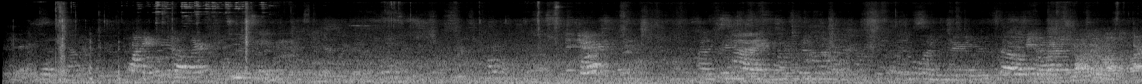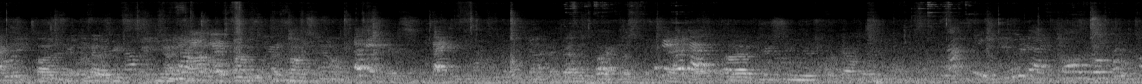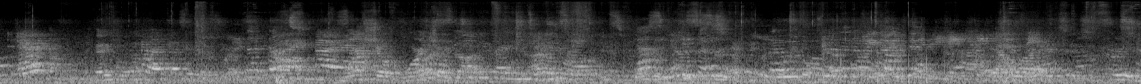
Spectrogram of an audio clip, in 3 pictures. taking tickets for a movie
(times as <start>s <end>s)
0.1s 8.6s, 26.2s 34.2s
